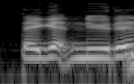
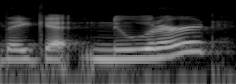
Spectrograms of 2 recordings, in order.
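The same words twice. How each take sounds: First: It is said in an Australian accent. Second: It is said in an American accent. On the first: "How would an Australian say neutered?" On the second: "I think Americans say they get neutered"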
